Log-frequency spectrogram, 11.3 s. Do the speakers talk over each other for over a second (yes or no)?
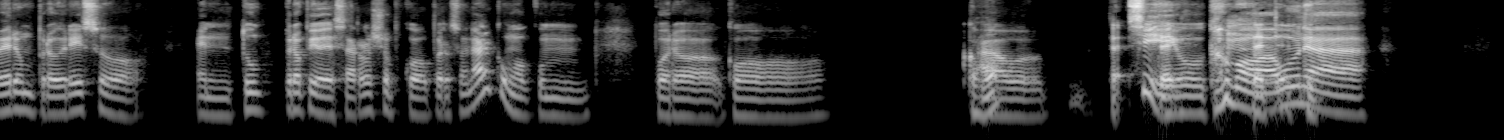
yes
